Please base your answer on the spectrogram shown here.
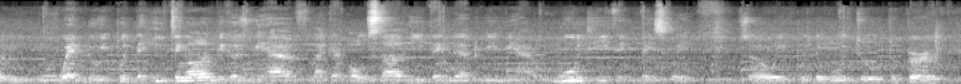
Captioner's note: wood heating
